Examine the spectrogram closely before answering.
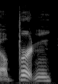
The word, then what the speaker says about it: Albertan: at the end, Alberta, as opposed to Albertan, where you just chop off the middle syllable and then have the n at the end, which conditions the occurrence of glottal stop.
